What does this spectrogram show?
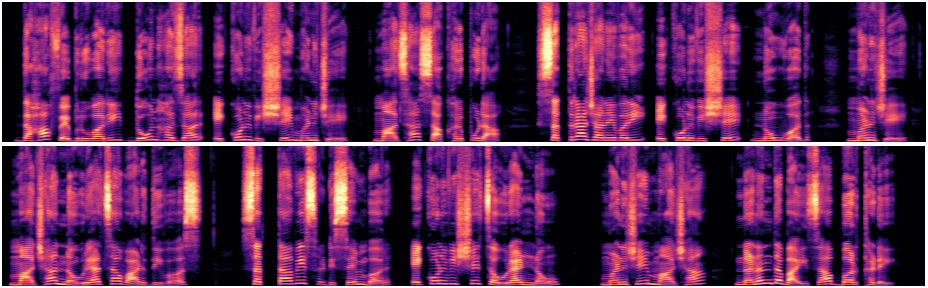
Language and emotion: Marathi, neutral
